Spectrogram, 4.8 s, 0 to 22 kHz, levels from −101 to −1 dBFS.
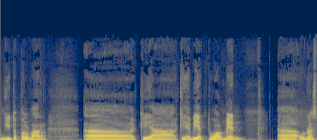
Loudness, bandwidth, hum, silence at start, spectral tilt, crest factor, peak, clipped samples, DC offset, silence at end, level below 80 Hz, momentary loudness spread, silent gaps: -17 LUFS; 11 kHz; none; 0 s; -7.5 dB/octave; 14 dB; -2 dBFS; under 0.1%; under 0.1%; 0 s; -50 dBFS; 8 LU; none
